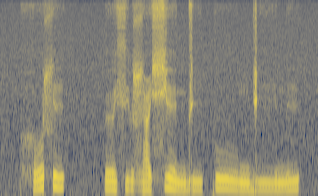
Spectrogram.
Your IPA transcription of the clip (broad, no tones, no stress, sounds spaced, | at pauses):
h o ɬ i | ø sʲ u ɮ ɑ ɕ e n d iː k uː ŋ ɡ iː n i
